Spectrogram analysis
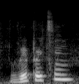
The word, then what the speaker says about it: Riperton: We got Minnie Riperton.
